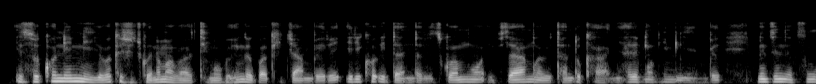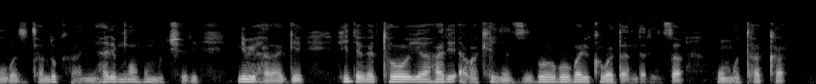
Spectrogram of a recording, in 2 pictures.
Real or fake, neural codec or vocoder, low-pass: fake; codec, 16 kHz, 4 kbps, FunCodec, trained on Chinese and English, 50 frames a second; 7.2 kHz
